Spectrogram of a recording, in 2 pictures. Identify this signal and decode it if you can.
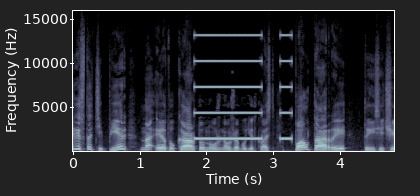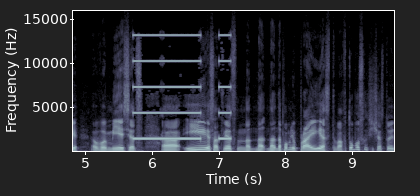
Beep code, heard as beeps from a small speaker, played twice, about 1470 Hz, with speech in Russian. 1 long, 1 short. In IBM BIOS tables: system board problem.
